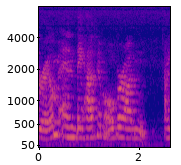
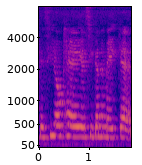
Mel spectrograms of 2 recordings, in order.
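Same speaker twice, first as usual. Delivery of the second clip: ordinary talk, nothing marked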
